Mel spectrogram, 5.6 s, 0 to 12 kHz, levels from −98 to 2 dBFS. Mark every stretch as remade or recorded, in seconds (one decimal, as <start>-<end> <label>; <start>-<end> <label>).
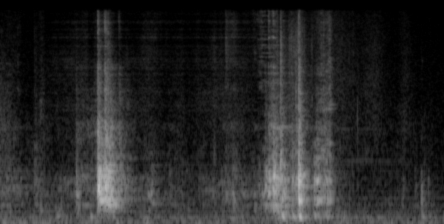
0.0-0.6 recorded; 0.6-3.2 remade; 3.2-5.6 recorded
